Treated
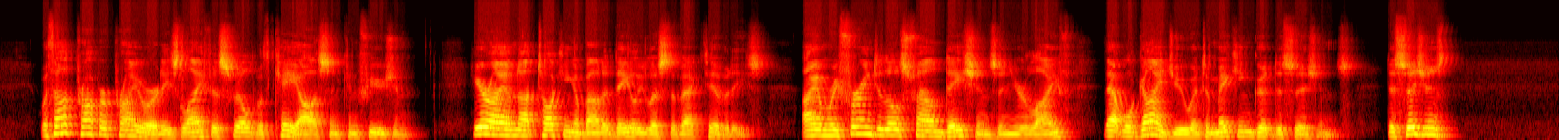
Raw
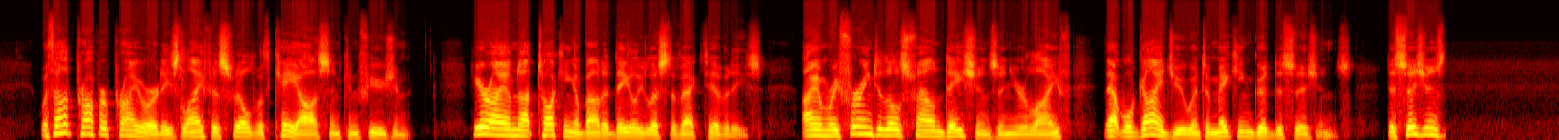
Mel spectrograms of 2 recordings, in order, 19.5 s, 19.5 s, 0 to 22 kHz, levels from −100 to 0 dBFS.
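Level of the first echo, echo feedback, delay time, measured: -10.0 dB, 36%, 65 ms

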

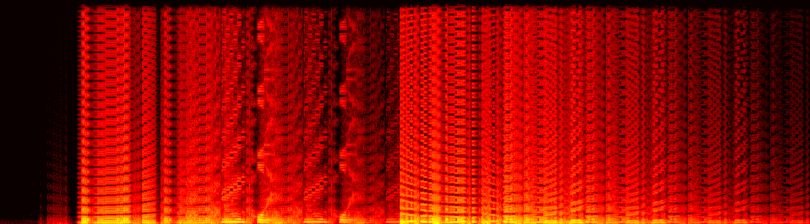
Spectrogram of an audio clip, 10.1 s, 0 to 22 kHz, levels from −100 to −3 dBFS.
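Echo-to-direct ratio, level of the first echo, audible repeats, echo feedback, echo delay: -6.0 dB, -6.5 dB, 4, 37%, 1.027 s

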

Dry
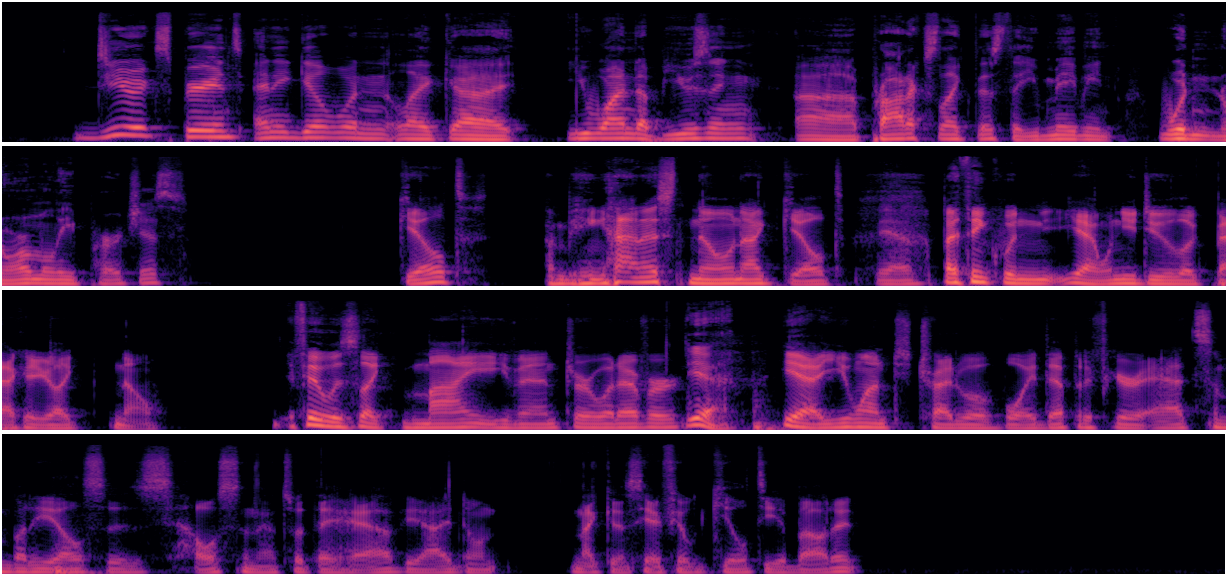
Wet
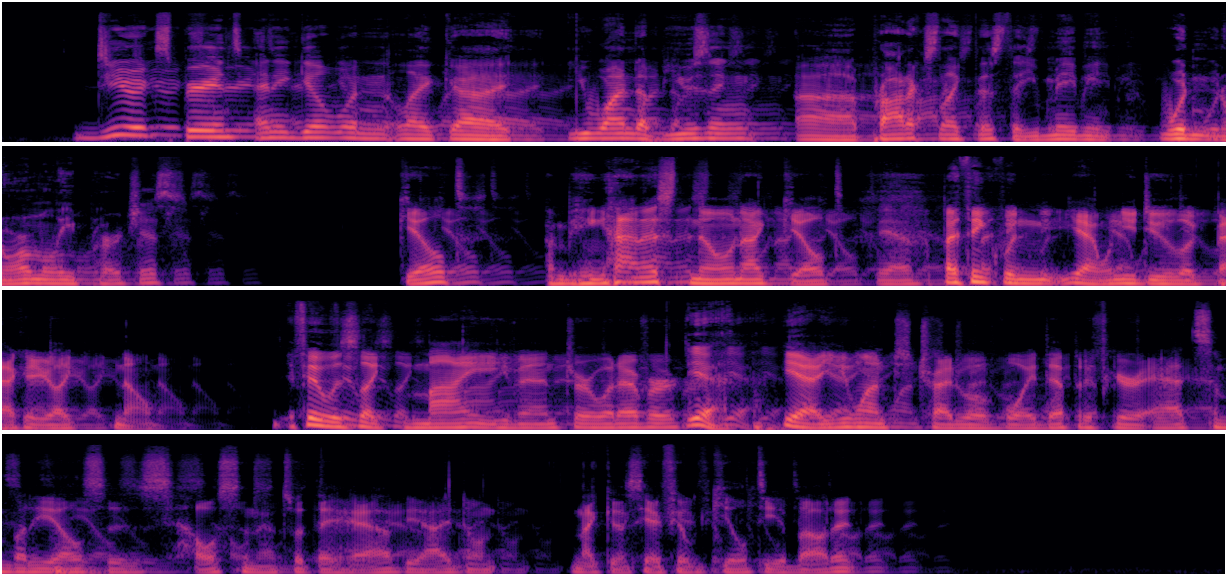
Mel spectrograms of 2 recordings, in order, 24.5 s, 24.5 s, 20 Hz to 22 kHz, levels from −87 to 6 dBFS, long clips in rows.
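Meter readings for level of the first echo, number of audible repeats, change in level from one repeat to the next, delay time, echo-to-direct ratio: -16.5 dB, 2, -11.5 dB, 0.171 s, -16.0 dB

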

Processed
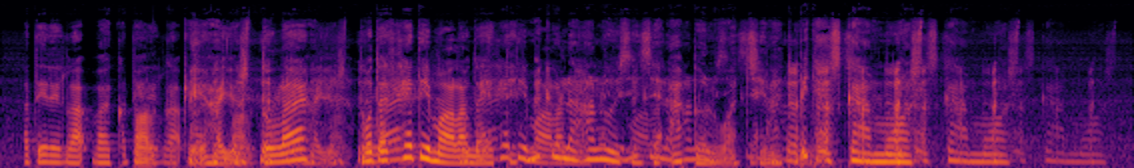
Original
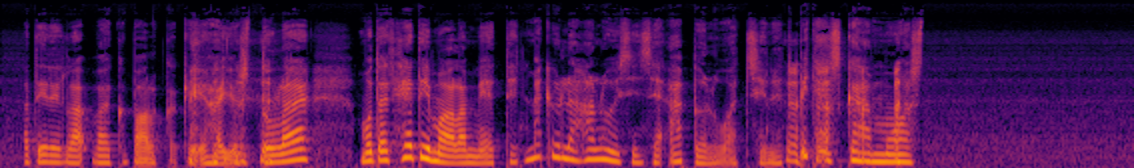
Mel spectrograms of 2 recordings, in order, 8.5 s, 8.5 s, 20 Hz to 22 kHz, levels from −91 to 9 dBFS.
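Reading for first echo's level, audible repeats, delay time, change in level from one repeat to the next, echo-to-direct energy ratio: -9.0 dB, 2, 0.728 s, -11.5 dB, -8.5 dB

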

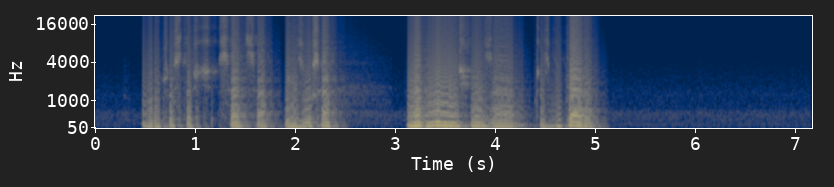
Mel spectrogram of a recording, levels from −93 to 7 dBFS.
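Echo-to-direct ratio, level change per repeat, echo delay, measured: -13.0 dB, -9.0 dB, 82 ms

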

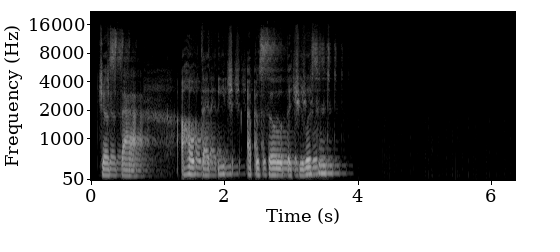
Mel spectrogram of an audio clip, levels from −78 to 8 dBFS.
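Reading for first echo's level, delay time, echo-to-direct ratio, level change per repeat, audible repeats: -8.0 dB, 0.103 s, -7.5 dB, -9.5 dB, 3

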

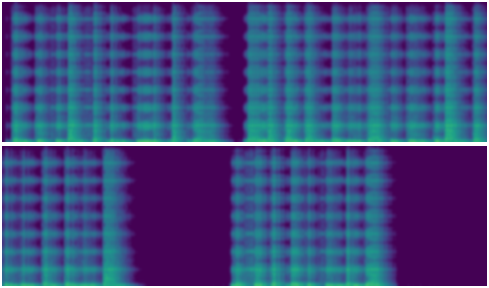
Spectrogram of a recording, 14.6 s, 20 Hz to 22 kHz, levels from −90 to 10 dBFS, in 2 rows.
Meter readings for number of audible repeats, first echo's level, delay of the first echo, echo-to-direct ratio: 3, -9.0 dB, 65 ms, -8.5 dB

